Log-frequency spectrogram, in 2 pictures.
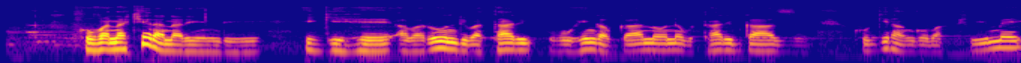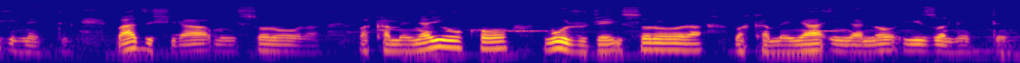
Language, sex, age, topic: Rundi, male, 36-49, agriculture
